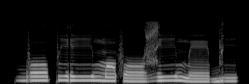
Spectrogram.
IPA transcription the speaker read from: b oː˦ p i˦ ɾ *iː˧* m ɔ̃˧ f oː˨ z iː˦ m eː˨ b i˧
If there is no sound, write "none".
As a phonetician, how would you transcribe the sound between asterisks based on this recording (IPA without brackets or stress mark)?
iː˦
